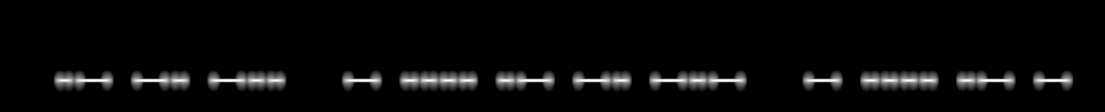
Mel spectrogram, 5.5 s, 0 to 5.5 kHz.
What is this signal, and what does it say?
Morse code, heard as a keyed tone, about 25 wpm, 600 Hz. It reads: AND THANK THAT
